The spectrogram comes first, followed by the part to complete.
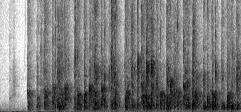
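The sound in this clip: An audience applauds to welcome two speakers: after a short quiet moment, loud, dense clapping bursts in and carries on steadily to the end.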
